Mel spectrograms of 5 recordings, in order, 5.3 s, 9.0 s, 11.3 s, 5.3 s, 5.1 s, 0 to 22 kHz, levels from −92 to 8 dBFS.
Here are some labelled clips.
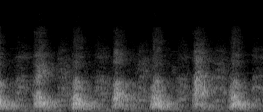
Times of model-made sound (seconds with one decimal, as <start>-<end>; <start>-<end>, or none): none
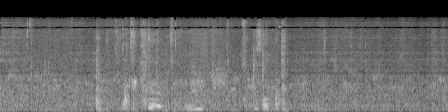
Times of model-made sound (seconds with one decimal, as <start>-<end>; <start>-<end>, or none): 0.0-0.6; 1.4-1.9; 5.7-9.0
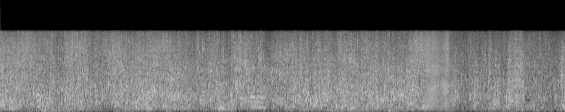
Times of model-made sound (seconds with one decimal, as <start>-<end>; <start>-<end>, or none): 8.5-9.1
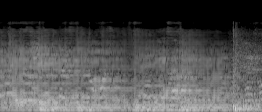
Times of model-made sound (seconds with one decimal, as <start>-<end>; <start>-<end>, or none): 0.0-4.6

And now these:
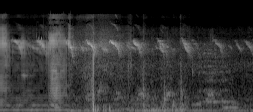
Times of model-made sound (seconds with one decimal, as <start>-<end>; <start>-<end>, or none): 0.0-1.4

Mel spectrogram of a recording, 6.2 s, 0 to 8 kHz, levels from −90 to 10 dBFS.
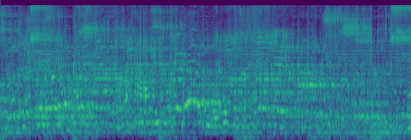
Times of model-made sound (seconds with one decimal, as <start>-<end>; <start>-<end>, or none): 0.0-6.2

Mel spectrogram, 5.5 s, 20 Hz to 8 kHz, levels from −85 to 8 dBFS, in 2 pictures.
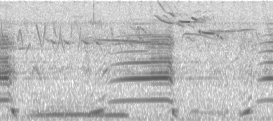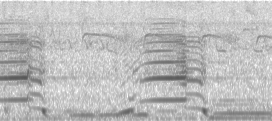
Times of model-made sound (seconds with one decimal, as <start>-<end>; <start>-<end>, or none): none

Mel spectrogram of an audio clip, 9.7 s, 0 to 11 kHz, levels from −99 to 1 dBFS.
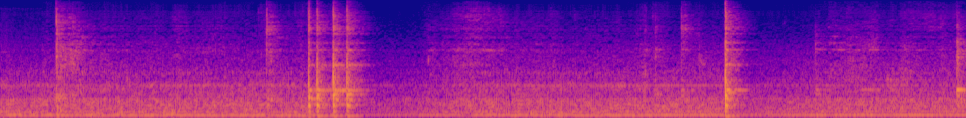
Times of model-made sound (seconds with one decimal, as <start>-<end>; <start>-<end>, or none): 0.0-3.1; 4.4-6.5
